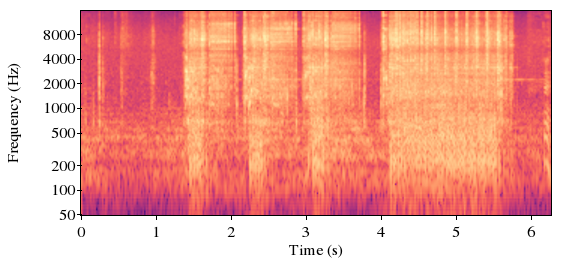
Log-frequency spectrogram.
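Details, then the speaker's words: Craftsman 18-inch 42cc two-stroke chainsaw, bought new around 2013–2014, started after sitting about 5 years, running on old fuel with no bar oil: loud buzzy bursts rev up and drop back between blips, catching and running cleanly; normal running. "Well, it makes for a short video, but I'll get I have no clue where my sharpening file is at. Of course, I ain't got nothing to cut right now, but well, it's a short video, but anyway, it still runs."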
